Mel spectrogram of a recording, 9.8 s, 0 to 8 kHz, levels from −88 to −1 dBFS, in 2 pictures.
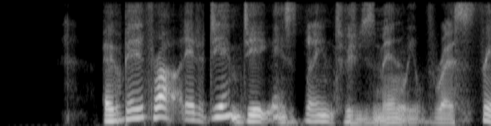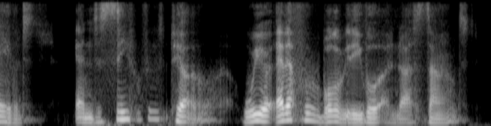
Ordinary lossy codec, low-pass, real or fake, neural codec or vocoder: none; 7.2 kHz; fake; codec, 16 kHz in and 24 kHz out, 0.4 kbps, LongCat-Audio-Codec, four codebook decoder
